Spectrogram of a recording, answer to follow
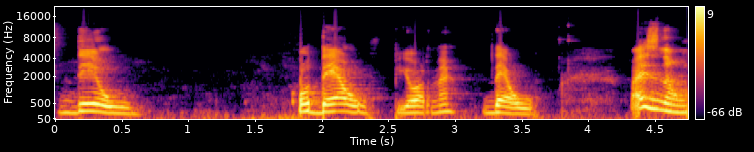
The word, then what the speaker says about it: del: Del. Mas não, no espanhol, a letra L é sempre L. Então, eu vou te pedir que você faça uma força maior para pronunciar esse L, tá?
